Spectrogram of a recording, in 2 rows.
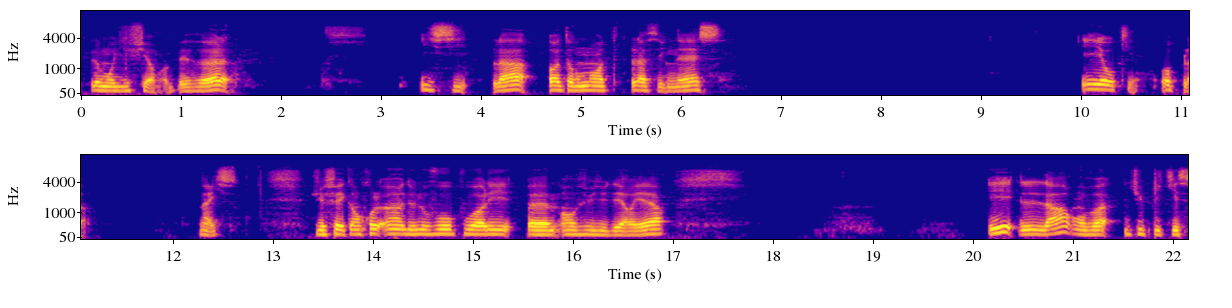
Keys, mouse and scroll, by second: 9.5-10.1 middle drag, 10.1 a, 10.4-12.7 middle drag, 12.7 right click, 13.6 ctrl+KP_1, 14.4-14.9 shift+scroll up 3, 14.9-15.8 middle drag, 15.8-16.1 shift+scroll down 1, 16.1-17.6 middle drag, 17.6 Tab, 18.2 Tab, 18.5 Tab, 19.6 ctrl+Tab, 20.9 right click, 21.5-22.1 middle drag.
